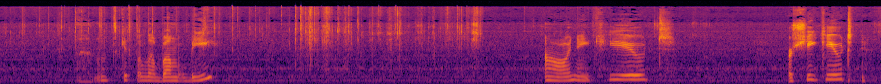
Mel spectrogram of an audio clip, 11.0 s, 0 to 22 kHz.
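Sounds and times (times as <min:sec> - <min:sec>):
plastic bag crinkling: 0:00.0 - 0:06.1.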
